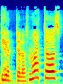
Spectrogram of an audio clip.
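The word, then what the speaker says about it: Día de los Muertos: Be it Halloween, be it Dia de los Muertos. Am I saying that right? – Yeah. – Be it Dia de los Muertos, be it Allerheiligen in Germany, be it Diwali.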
